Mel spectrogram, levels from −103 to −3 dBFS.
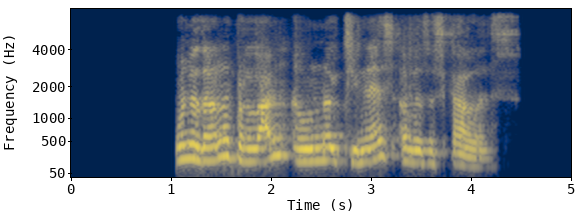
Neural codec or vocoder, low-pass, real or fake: codec, 44.1 kHz, 2.6 kbps, SNAC; 7.2 kHz; fake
